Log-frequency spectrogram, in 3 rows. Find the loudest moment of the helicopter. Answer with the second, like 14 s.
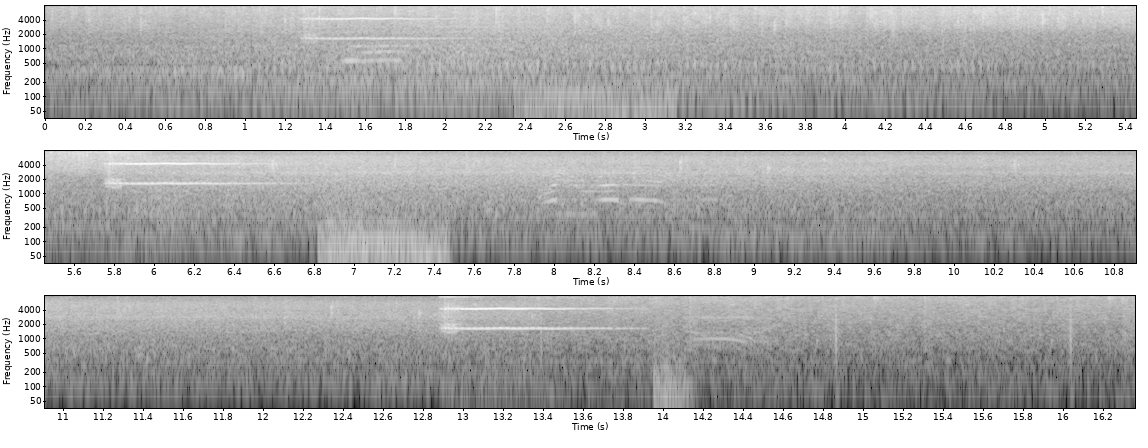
2 s.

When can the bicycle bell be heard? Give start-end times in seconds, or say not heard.
1.2-3.2, 5.8-7.5, 12.8-14.2.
